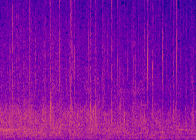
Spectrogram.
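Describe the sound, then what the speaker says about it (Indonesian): Village audience at a Balinese banjar quiz event applauding, a dense, steady wash of clapping from a crowd, moderately loud and sustained for the whole stretch with a faint murmur of voices. "Boleh minta tepuk tangannya biar meriah masyarakat Desa Kukuh?"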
